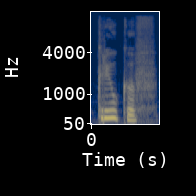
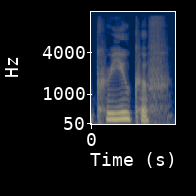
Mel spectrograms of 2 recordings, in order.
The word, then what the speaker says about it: Kryukov: I think probably one that's deceptively simple-looking when you see it written down, but it's Nikita Kryukov, because you don't get that ryu sound in English, obviously, because we don't roll the R, so it ends up having to be an extra syllable, Kryukov.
